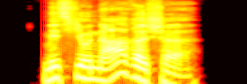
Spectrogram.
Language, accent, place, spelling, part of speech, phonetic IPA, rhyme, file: German, Germany, Berlin, missionarische, adjective, [mɪsi̯oˈnaːʁɪʃə], -aːʁɪʃə, De-missionarische.ogg
- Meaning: inflection of missionarisch: 1. strong/mixed nominative/accusative feminine singular 2. strong nominative/accusative plural 3. weak nominative all-gender singular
